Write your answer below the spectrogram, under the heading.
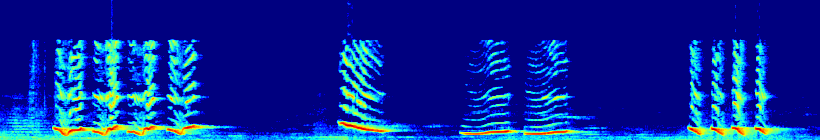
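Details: Young caged Black-throated laughingthrush singing to incite rival birds and teach young birds: a run of dipping notes, a loud falling whistle, two steady rising whistles, then another quick run of dipping notes.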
